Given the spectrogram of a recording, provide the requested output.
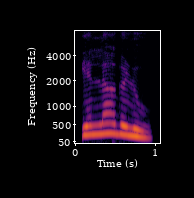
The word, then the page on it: ಎಲುಗುಳಿ: kannada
